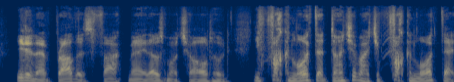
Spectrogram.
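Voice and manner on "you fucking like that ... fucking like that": acted talking through gritted teeth, higher pitch. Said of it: "Bit of gritted teeth".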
